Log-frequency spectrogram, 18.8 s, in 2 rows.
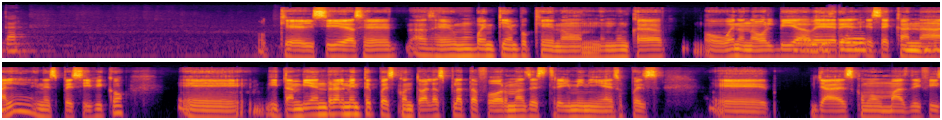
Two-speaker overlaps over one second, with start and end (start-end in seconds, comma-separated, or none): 7.9-9.4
